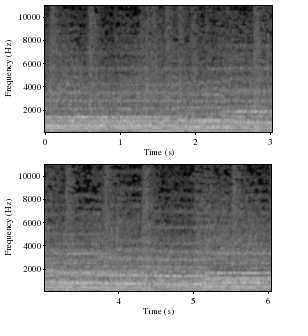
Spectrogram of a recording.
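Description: Background choral music: voices holding long sustained chords over low bass notes, moving to a new chord about every two and a half seconds.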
